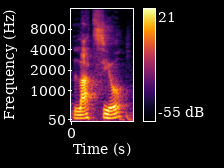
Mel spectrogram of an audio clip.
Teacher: Lazio, the Z is pronounced as a ts because it comes from Latin T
